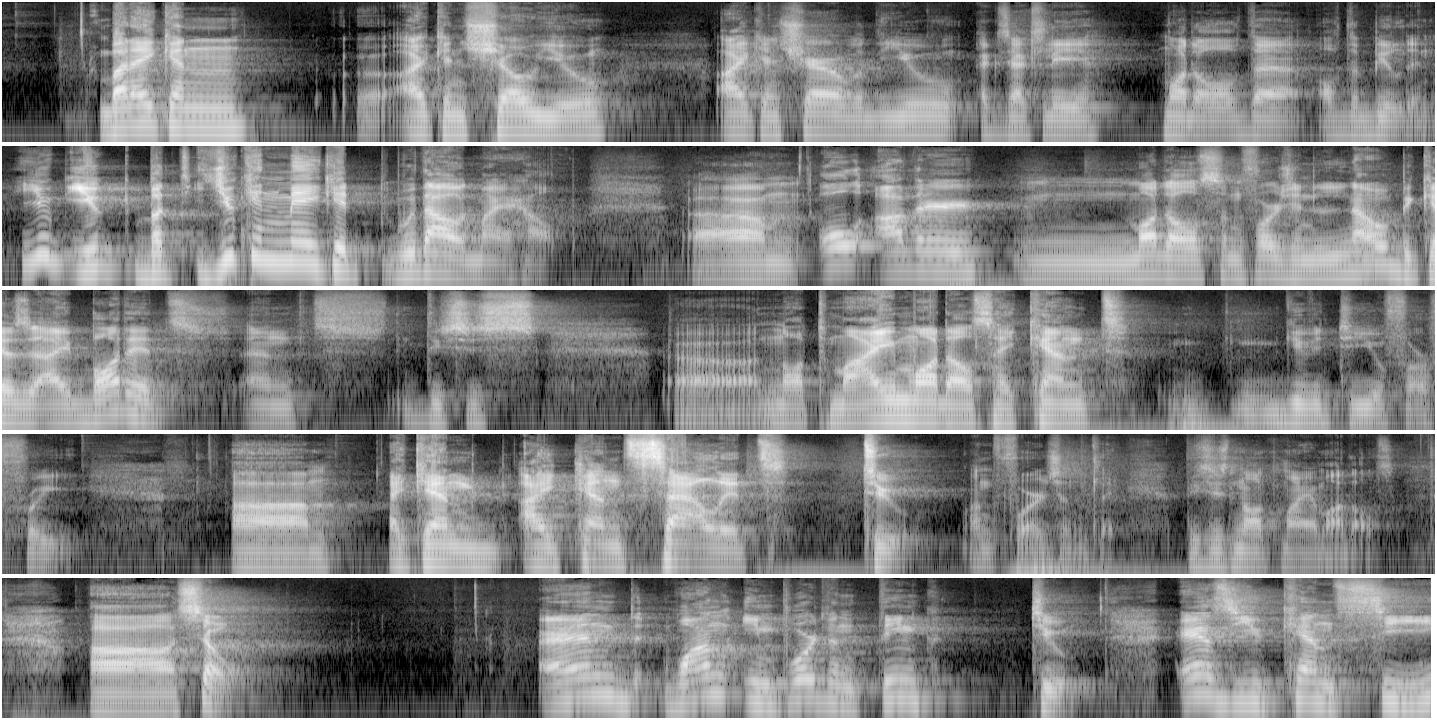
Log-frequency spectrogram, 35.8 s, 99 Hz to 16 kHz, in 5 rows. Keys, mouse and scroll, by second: 2.2 click, 3.7 ctrl+click, 4.1 alt+middle click, 4.9-5.3 scroll up 1, 6.1-6.4 scroll down 1, 6.5 alt+middle click, 7.0 double middle click, 7.2-7.6 scroll down 1, 9.8 click, 11.2 click, 12.9 F4, 17.0 F3, 18.2 alt+middle click, 20.9 alt+middle click, 21.3 alt+z, 21.5 click, 22.1 alt+middle click, 22.5 alt+z, 22.6 click, 23.2 F4, 28.6 alt+middle click, 29.2 middle click, 29.7 scroll down 1, 30.0 alt+middle click, 31.1 middle click, 31.5 alt+z, 31.6 click, 33.2 q.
